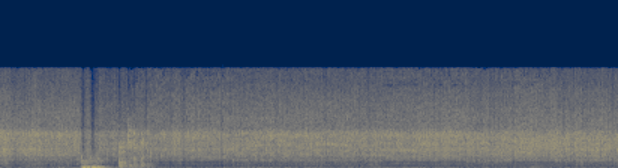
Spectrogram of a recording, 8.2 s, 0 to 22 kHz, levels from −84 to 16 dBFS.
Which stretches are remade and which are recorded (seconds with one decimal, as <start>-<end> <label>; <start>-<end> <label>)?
0.0-1.9 recorded; 1.9-3.1 remade; 3.1-5.1 recorded; 5.1-6.2 remade; 6.2-6.8 recorded; 6.8-7.4 remade; 7.4-8.2 recorded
